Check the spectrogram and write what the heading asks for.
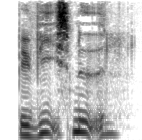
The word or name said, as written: BEVISMIDLETS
